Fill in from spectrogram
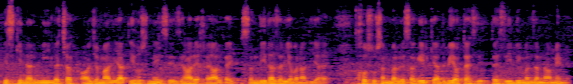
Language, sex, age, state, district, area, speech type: Urdu, male, 18-30, Uttar Pradesh, Azamgarh, rural, spontaneous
